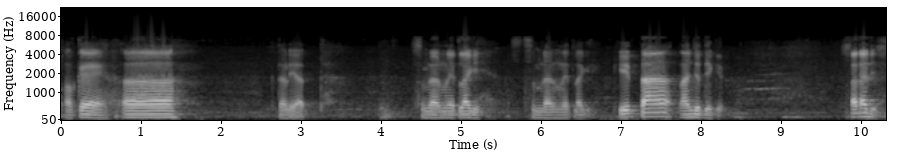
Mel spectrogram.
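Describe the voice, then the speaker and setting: A man's voice: fairly low pitch, fairly even intonation, slow pace, gravelly, pauses often. A man, an Islamic teacher, explaining Arabic grammar to a class, patiently checking that his students follow. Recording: dull lo-fi sound.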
